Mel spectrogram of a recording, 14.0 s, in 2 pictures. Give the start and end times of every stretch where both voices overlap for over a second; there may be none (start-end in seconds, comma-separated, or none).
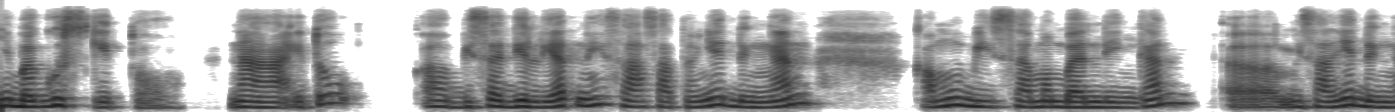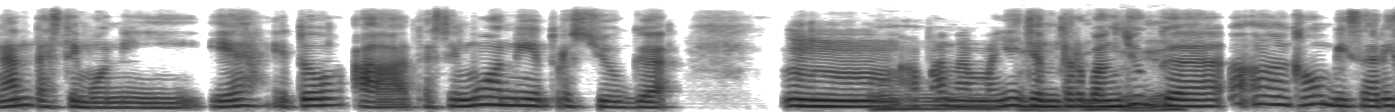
11.3-12.9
